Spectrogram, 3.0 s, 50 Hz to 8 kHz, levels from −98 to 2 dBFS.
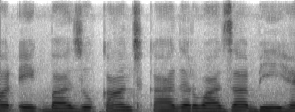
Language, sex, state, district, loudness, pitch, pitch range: Hindi, female, Haryana, Rohtak, -14 LUFS, 195 Hz, 190-200 Hz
